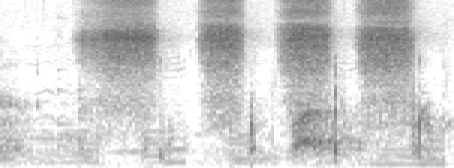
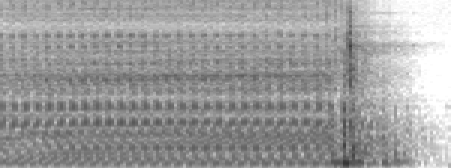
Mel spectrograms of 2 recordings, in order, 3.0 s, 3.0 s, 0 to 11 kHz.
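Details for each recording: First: BMW F-series air suspension compressor during disassembly, air blown by hose through the removed discharge valve: four sharp bursts of hissing air pass straight through because the discharge solenoid valve is stuck open. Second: Repaired BMW F-series air suspension compressor on the bench, motor powered directly from 12 V battery: smooth, steady buzzing hum as it builds pressure, running normally; ready to refit.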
